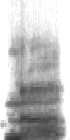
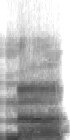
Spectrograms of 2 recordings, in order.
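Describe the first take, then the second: First: The syllable is light, with a clear a. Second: The syllable is light, with a clear a.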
